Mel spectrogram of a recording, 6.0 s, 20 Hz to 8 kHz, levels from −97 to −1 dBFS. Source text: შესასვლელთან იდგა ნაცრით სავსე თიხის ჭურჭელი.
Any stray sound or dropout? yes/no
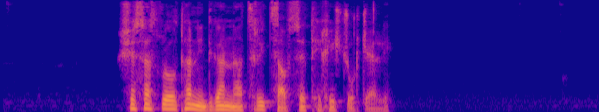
no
